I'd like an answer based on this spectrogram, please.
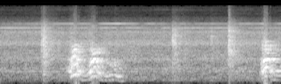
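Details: Winnie, a bulldog who hates the vacuum cleaner, gives a few short sharp barks and a yelp around the first second over a steady mechanical vacuum drone, with scattered clicks and knocks.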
